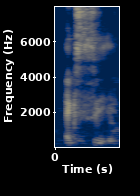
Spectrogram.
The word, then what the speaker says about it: Xyz: This card I can understand for synchro and XC. It's called XC still, right? Yeah. For XYZs, yeah. Yeah, you just because pronounce XYZ.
